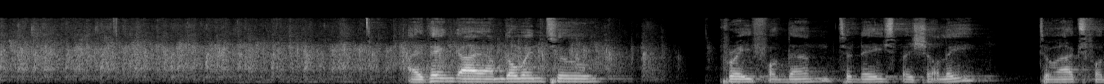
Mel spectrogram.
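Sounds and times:
audience clapping: 0.0 - 7.3
speech: 4.1 - 6.1, 7.3 - 11.0.

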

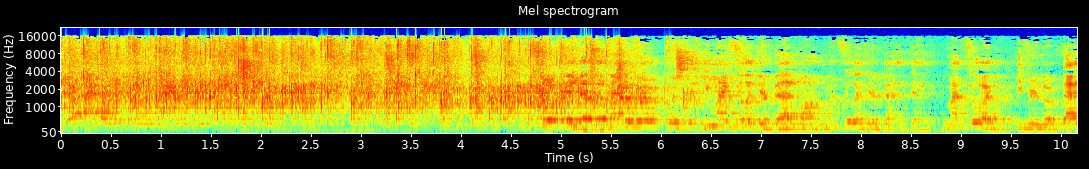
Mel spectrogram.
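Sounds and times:
audience applauding: 0.0 - 6.7
speech: 5.1 - 10.1.

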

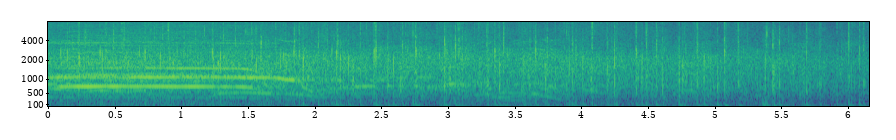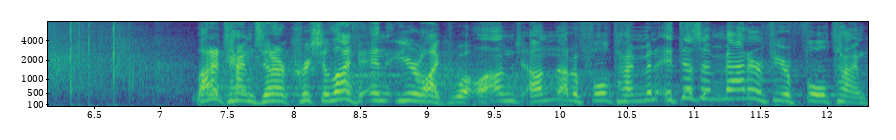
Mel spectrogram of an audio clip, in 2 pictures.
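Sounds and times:
audience hand clapping: 0.0 - 7.2
speech: 7.3 - 12.3.

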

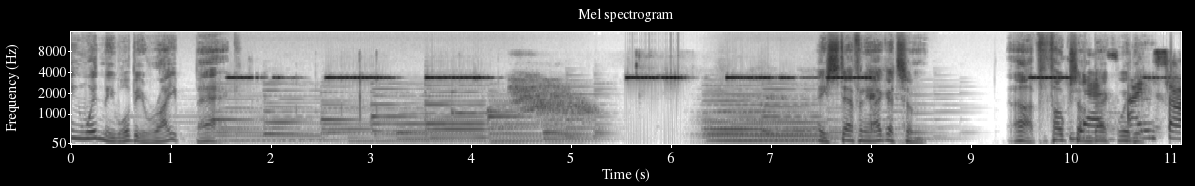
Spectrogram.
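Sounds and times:
speech: 0.0 - 1.7, 7.4 - 8.6, 9.4 - 11.0
music: 0.0 - 5.6, 6.2 - 11.0
smoke alarm beeping: 1.5 - 4.3, 5.6 - 8.2, 9.5 - 11.0.

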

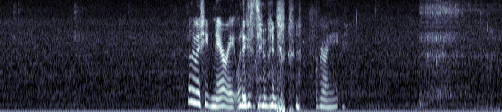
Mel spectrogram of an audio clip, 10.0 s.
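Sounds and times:
laughter: 3.8 - 7.0
speech: 3.8 - 7.0
deep burp: 8.4 - 10.0.

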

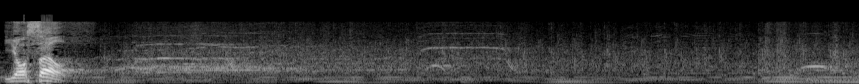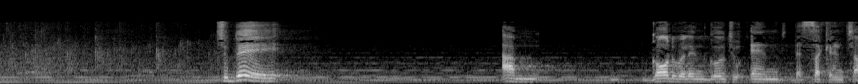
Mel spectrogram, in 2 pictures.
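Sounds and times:
speech: 0.0 - 0.8, 10.8 - 11.5, 13.6 - 14.0, 15.1 - 17.1
crowd of people clapping their hands: 0.9 - 11.0.

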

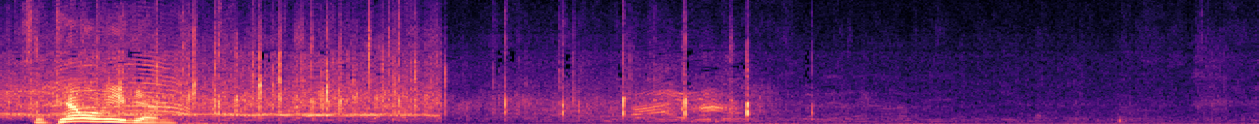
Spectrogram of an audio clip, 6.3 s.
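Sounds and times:
audience applause: 0.0 - 4.4
speech: 0.2 - 1.0.

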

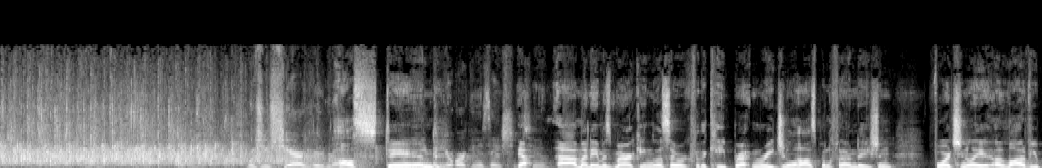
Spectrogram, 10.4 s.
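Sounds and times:
room full of people clapping: 0.0 - 4.1
speech: 2.5 - 10.4.

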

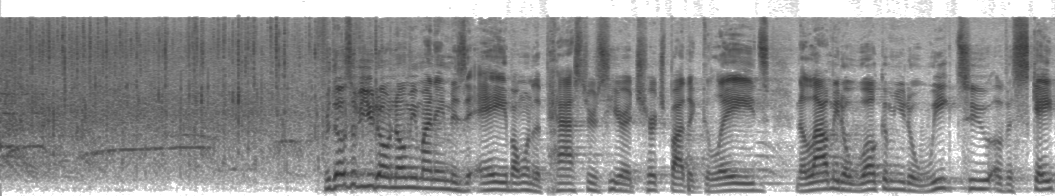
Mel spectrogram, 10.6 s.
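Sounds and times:
audience applause: 0.0 - 3.7
speech: 3.2 - 10.5.

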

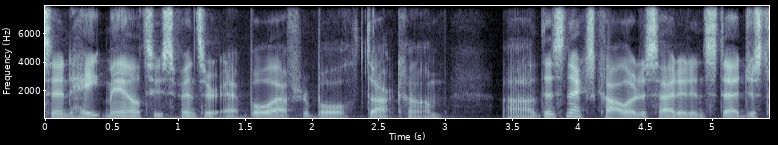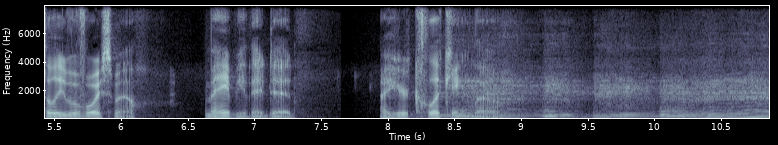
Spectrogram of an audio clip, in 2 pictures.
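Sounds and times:
speech: 0.0 - 9.4
car engine revving outside window: 0.8 - 3.2, 8.4 - 10.8.

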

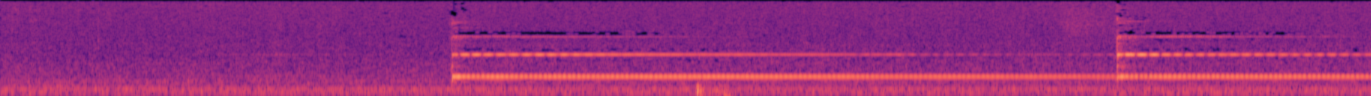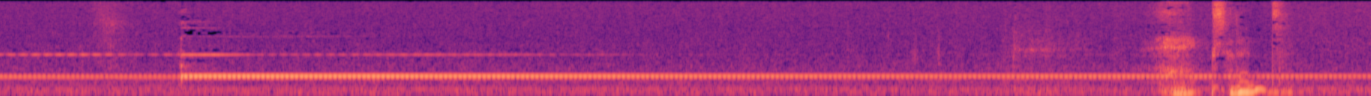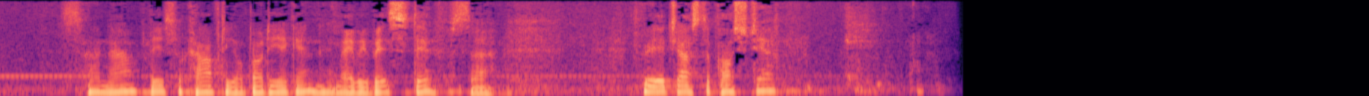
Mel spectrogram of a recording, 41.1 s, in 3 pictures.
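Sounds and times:
Buddhist gong ringing: 4.5 - 35.2
speech: 25.9 - 26.6, 28.9 - 32.7, 33.8 - 35.4.

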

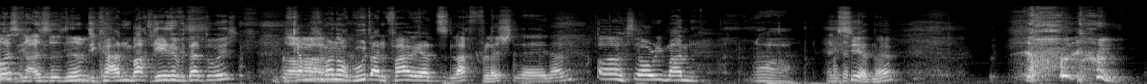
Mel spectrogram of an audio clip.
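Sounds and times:
speech: 0.0 - 9.2, 10.2 - 11.3
person coughing after swallowing the wrong way: 9.9 - 11.4.

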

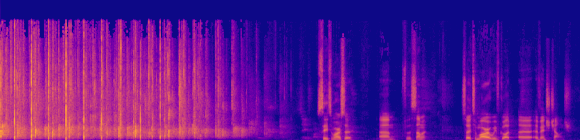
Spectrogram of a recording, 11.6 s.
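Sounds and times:
audience applause: 0.0 - 5.7
speech: 6.4 - 8.6, 9.2 - 11.5.

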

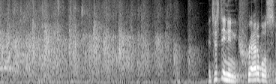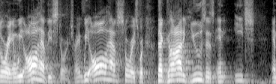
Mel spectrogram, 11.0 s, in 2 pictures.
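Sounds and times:
round of applause: 0.0 - 4.1
speech: 4.2 - 11.0.

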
